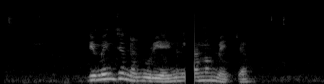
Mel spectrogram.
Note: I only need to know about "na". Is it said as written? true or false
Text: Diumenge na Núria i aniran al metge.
true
